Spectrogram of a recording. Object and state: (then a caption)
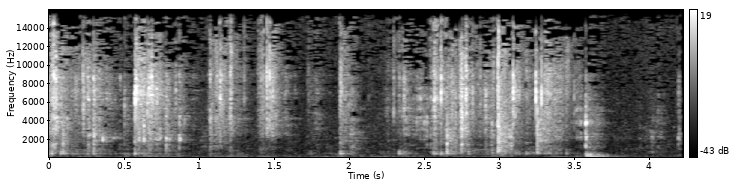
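Soap bar being carved. A metal knife blade shaves and carves a solid white reshaped soap block held in one hand, scraping off crunchy chunks. Dry, bright crunching and scraping comes in a quick series of short bursts, each fading almost at once.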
